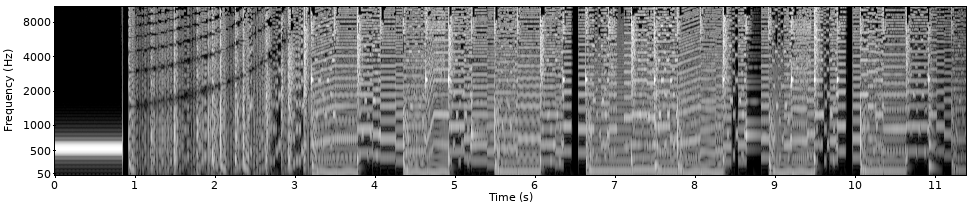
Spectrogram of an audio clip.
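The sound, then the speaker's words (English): A single steady, mid-pitched beep lasting under a second, then a burst of electronic music with rising sweeping tones and a pulsing, stop-start bass line. No one speaks. “at the time of the beep, the episode number will be 78.”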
